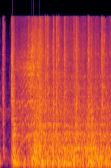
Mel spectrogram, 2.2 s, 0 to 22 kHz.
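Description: Bobcat 444 skid-steer's Vanguard 18 hp V-twin engine turned over: a click, then loud, steady engine noise from a quarter second in as the engine spins the belt drive and split jack shaft.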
